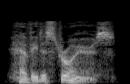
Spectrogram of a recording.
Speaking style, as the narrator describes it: Lash murmured

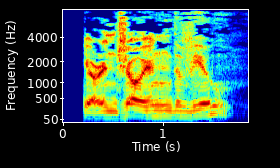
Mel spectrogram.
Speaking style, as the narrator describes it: Lo Quen asked gruffly

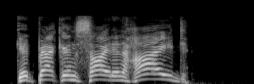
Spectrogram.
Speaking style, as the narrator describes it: The swelling roar of fighting and dying swallowed his words

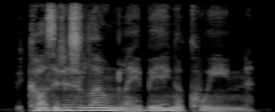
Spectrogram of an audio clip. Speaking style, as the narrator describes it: he said softly

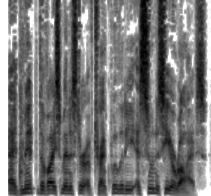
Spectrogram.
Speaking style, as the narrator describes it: Fortitude snapped

